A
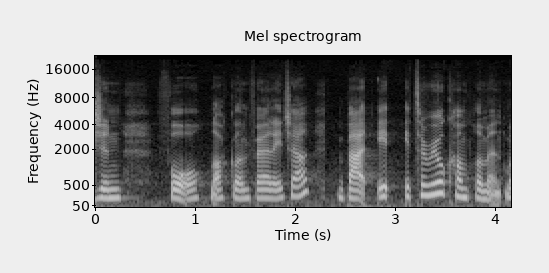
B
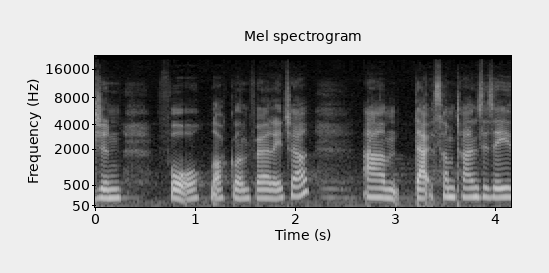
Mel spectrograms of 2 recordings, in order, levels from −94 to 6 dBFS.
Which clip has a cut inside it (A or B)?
A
